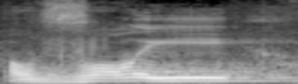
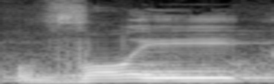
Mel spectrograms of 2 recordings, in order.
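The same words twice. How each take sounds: Both takes have the same delivery.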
